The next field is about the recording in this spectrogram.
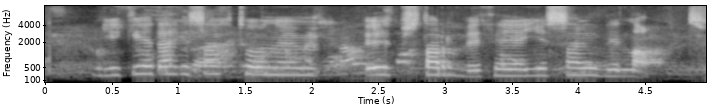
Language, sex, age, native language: Icelandic, female, 15, Icelandic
